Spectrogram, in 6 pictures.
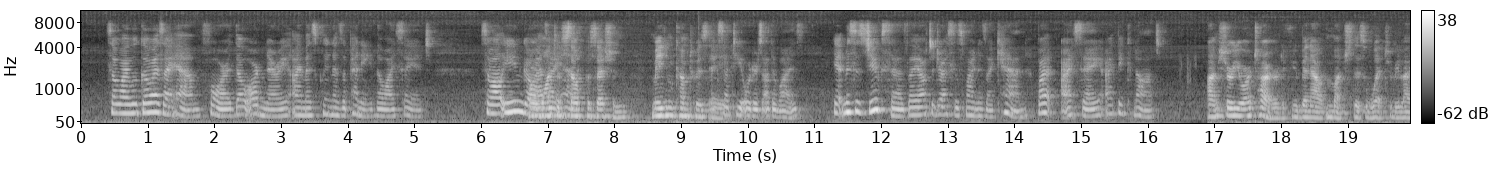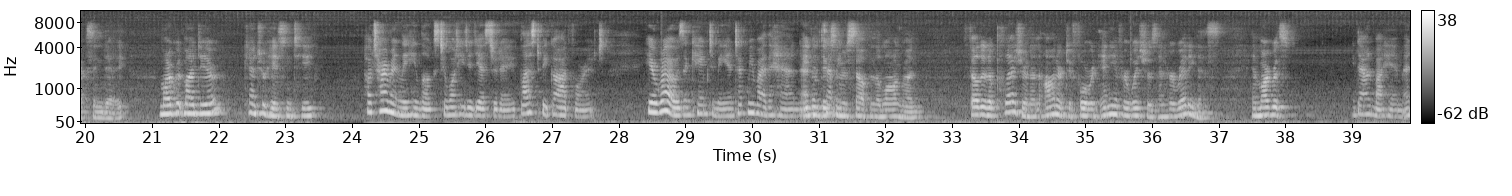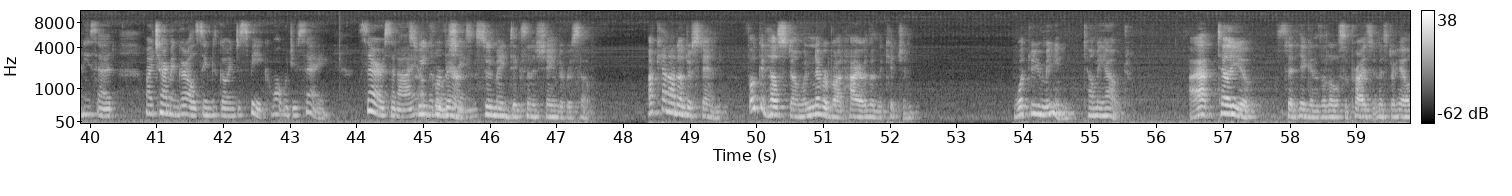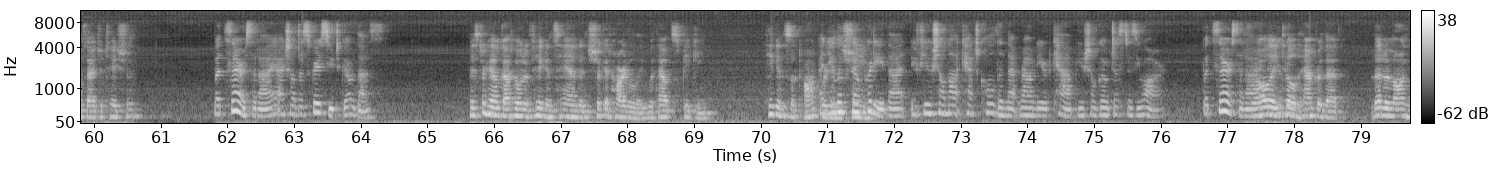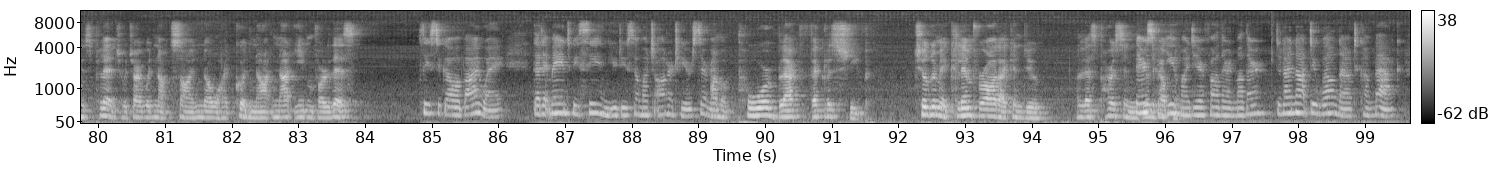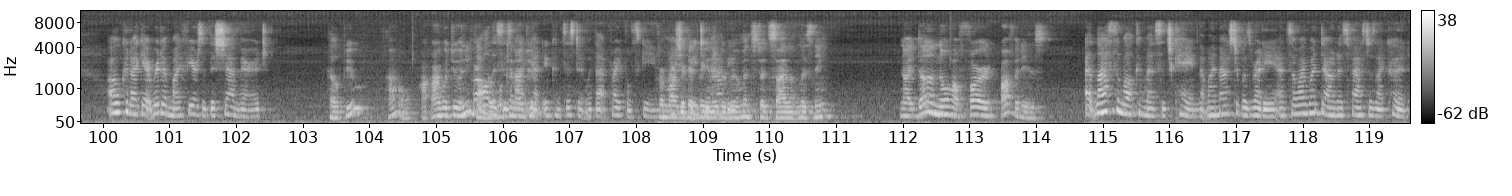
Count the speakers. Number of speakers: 2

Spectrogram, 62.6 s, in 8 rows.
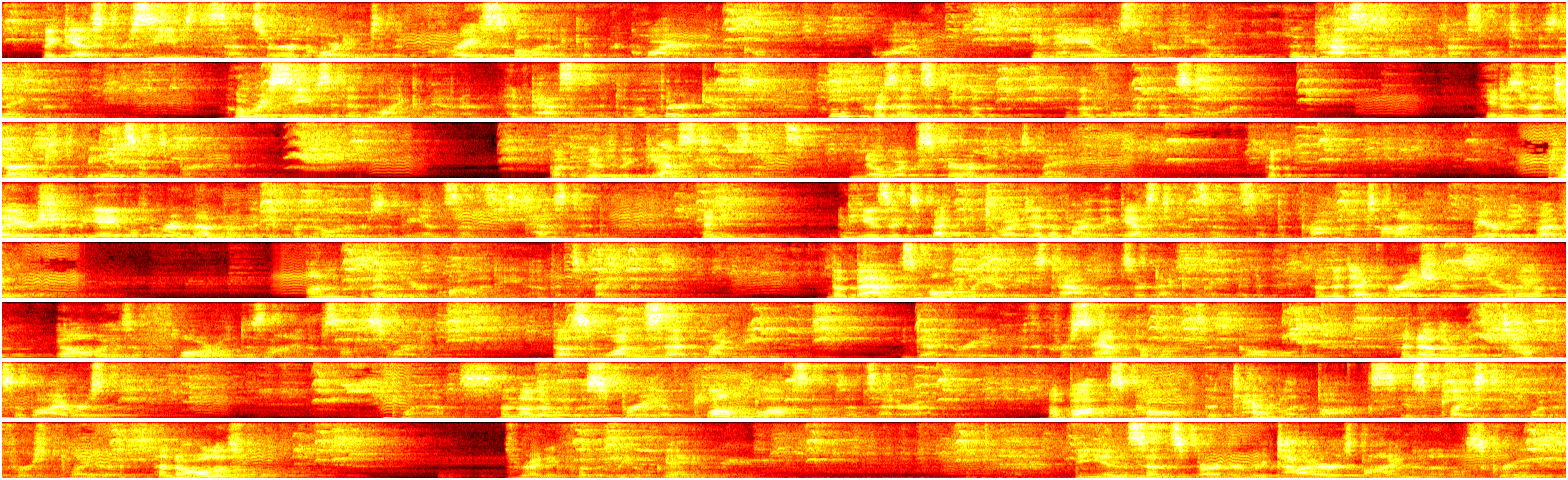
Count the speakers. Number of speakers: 1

